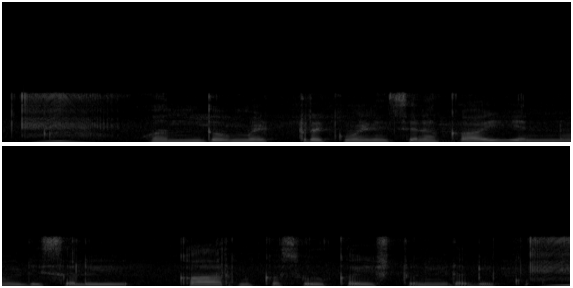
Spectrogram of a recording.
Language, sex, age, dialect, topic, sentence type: Kannada, female, 31-35, Mysore Kannada, agriculture, question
